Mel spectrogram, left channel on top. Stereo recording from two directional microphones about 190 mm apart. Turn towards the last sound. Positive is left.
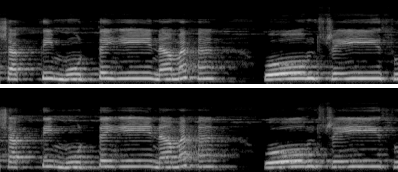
turn(degrees=50)  # may be behind; listen again after turning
